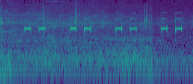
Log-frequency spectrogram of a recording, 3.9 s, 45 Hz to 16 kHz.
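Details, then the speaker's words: Mazda RX7 on E85 after rebuild, before test drive, driver in seat: four pairs of short high-pitched beeps about once a second over quiet cabin; unfamiliar warning beep, cause unknown. "boop, boop, boop. What the f is that? I don't know. I ain't never heard that sound before."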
